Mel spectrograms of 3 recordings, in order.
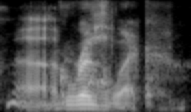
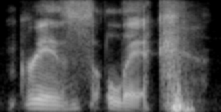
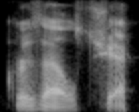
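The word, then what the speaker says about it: Grzelcyk: Grizzlick. That's how you say it. Chad is telling us that that's how you say it. – Grizzlick. Not Grizel's chick or whatever.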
